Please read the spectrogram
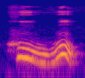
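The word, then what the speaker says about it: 虎: Five is woo woo Tiger is hoo. Hoo. Same tone here, right? So, it makes it easier, but the sound is different. One starts with a W, the other one starts with a H.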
